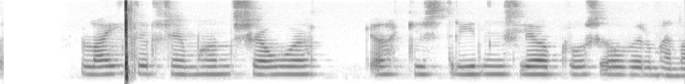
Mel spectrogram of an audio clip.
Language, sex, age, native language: Icelandic, male, 11, Icelandic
